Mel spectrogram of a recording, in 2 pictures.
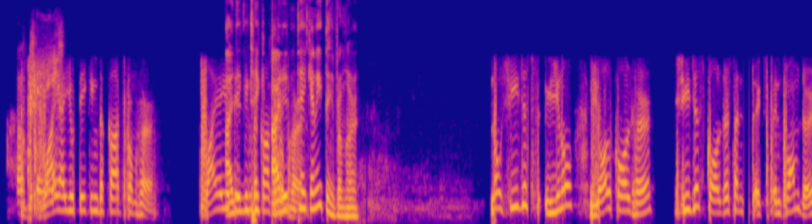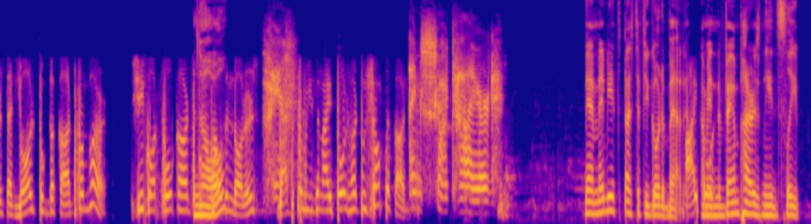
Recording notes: on the phone with multiple scammers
